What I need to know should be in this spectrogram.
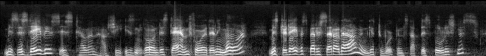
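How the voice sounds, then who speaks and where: A chatty, prying middle-aged neighbor rambling on in folksy, confiding talk. Her voice is a little husky, heard through a dull lo-fi 1950s radio recording. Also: on the low side, expressive, brisk. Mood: gossiping. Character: gossipy nosy middle-aged woman neighbor. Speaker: apartment neighbor questioned by police. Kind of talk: 1950s radio drama acting.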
